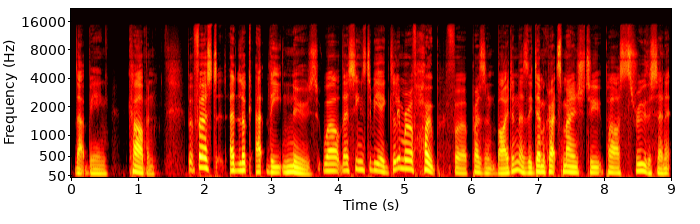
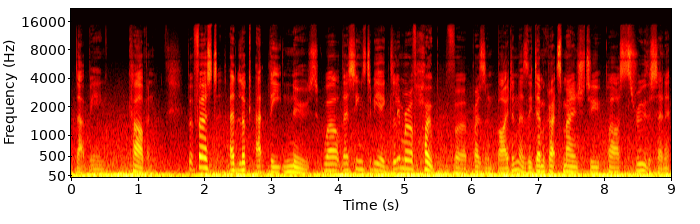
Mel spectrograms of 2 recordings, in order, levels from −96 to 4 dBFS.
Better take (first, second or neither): first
